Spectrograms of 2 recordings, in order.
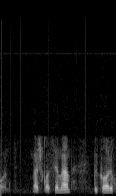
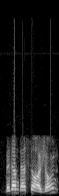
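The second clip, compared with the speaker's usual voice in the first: much higher, louder indignant cry; indignant outburst; 10 semitones higher, 12 dB louder than usual. A narrator's reading. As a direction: explode at the very idea. Uncle rejects handing thief over.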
